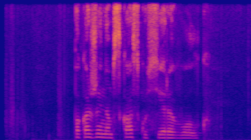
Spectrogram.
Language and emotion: Russian, neutral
